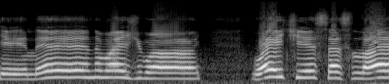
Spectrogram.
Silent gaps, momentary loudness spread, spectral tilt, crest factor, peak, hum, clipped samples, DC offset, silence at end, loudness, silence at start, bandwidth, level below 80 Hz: none; 6 LU; -2.5 dB/octave; 12 dB; 0 dBFS; none; under 0.1%; under 0.1%; 0 s; -12 LUFS; 0 s; 15.5 kHz; -52 dBFS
